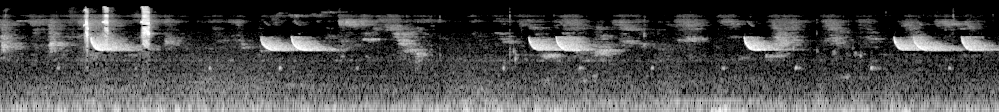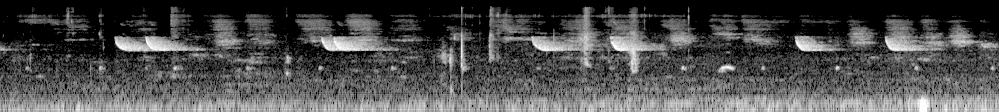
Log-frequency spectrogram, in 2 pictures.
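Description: A forest bird calling over and over: short whistles that fall in pitch, given in twos and threes about every three seconds. A couple of sharp clicks come near the start.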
